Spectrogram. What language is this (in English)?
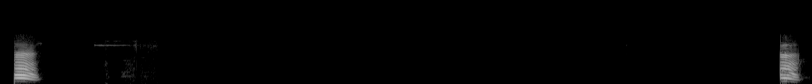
Santali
